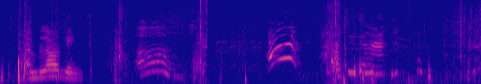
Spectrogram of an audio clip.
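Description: A woman laughs and talks excitedly close by.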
